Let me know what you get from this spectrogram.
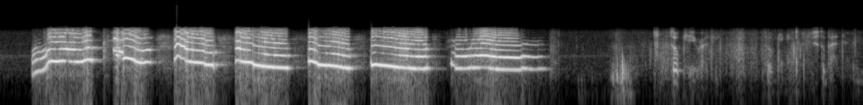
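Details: A male English Springer Spaniel having a nightmare howls himself awake with a series of loud, wavering howls, each falling in pitch and about a second long.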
